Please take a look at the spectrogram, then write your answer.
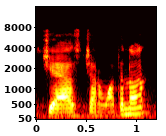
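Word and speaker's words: Jazz Janewattananond: I mean, we work on a lot of pronunciations overall, but I know I nailed this one, and it's Jazz Janawatanan.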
